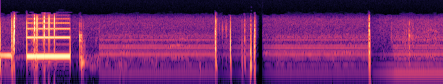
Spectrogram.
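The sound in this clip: Telephone dialing tones before a call: a short loud burst of keypad tones, then scattered clicks over a steady electrical hum that swells toward the end.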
